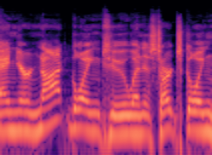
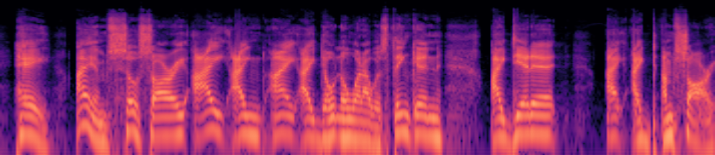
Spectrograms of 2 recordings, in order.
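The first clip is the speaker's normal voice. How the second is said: mock slow, halting, profuse pleading over-apology; 3 semitones lower than usual. Acting out what another speaker would say when caught: mock pleading apology. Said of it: "Seth, are like".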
